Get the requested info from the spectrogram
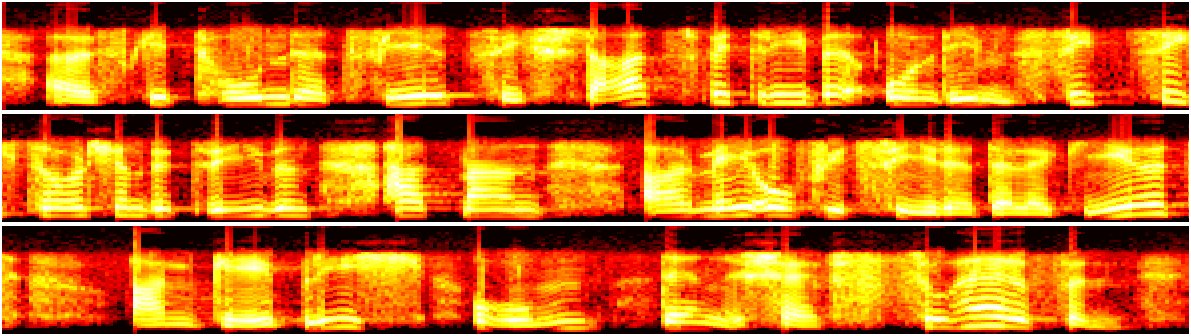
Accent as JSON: {"language": "German", "country": "Switzerland", "lives_now": "Hungary", "said": "Aber ich lese ja das auch von meiner Heimat in der Schweiz."}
